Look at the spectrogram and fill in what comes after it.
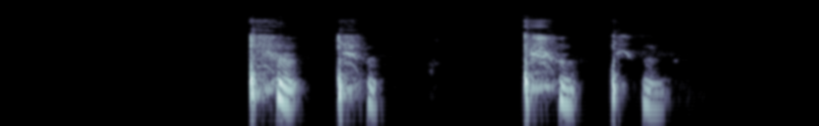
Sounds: Cough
